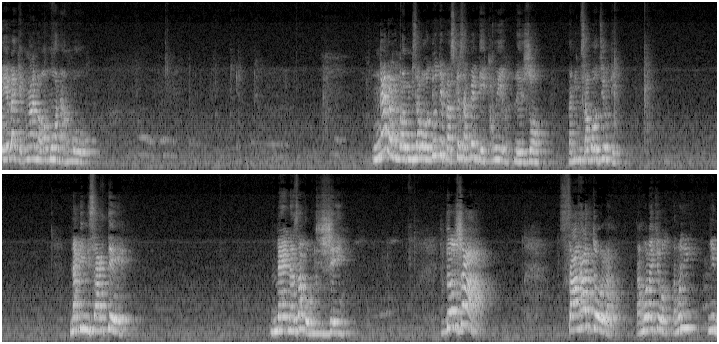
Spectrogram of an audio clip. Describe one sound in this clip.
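A young woman speaks close by in bursts, with pauses between phrases.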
